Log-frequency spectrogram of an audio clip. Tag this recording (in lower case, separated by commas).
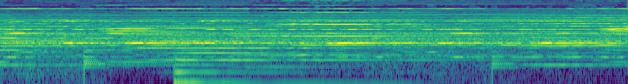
music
